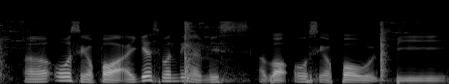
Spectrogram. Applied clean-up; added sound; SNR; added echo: none; Shatter; 16 dB; none.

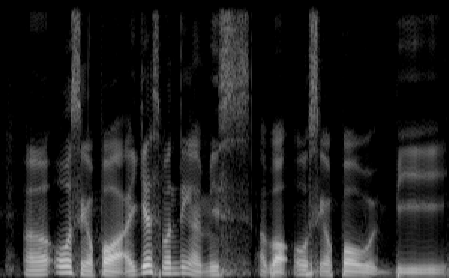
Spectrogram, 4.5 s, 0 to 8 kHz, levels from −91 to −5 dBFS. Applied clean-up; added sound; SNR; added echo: none; none; none; none.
